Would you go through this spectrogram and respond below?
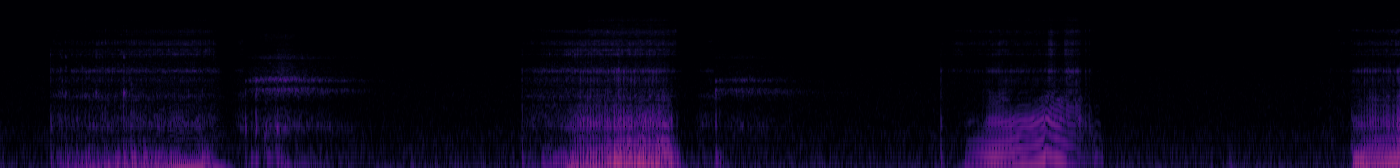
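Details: ASMR snoring recording made for listening to fall asleep: deep rumbling snores, each followed by a softer breath out, then a gurgling, fluttery snore; about four breaths in fourteen seconds; heavy snoring during sleep.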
